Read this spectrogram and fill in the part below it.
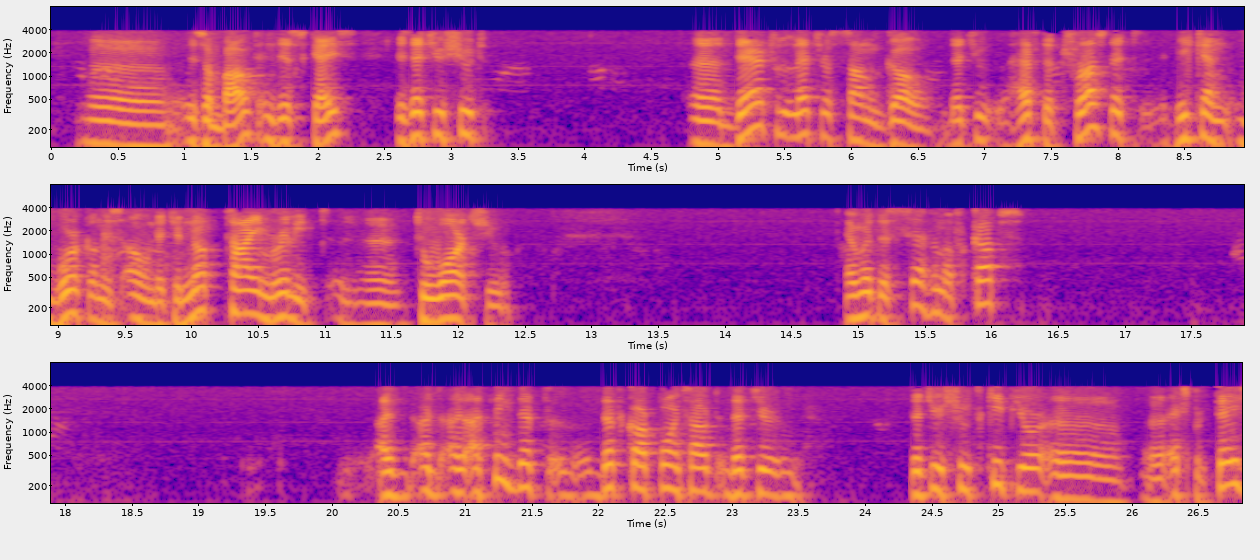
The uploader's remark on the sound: Is in Breda, Netherlands and will be calling in live from Europe!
